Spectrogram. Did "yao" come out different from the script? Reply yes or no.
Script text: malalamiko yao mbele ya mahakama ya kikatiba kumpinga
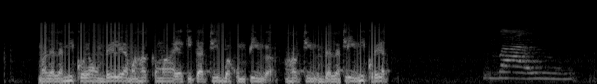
no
